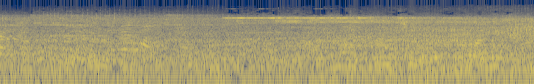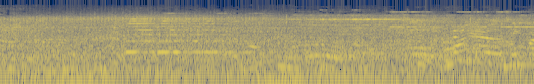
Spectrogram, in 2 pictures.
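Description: A crowd of cyclists riding past: many people talking and calling out at once over a steady wash of street and tyre noise, with a few short high tones ringing out now and then.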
